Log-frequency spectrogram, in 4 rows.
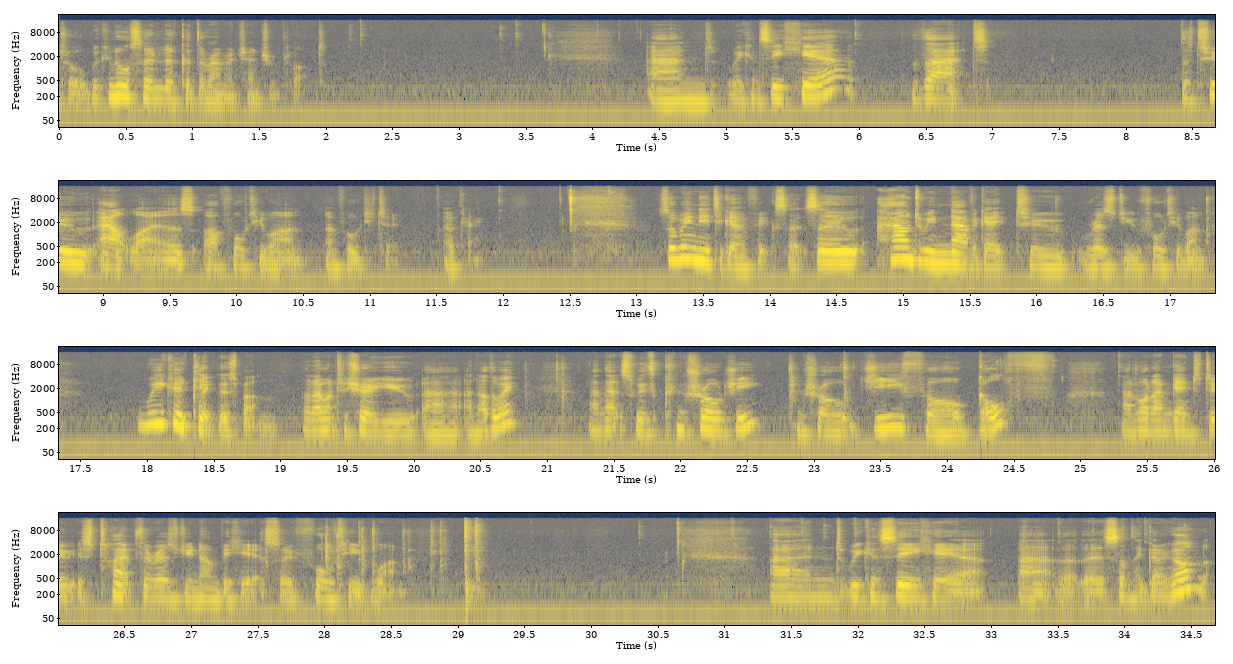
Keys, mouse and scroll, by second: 2.2 click, 3.2 click, 4.6-6.1 drag, 11.6 click, 22.8 ctrl+g, 24.8 click, 28.0 4, 28.2 1, 29.0 Return, 30.3 click, 31.3-32.6 drag, 31.7 right click, 33.2 click, 33.8 click, 34.4-34.6 drag.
